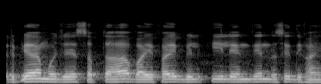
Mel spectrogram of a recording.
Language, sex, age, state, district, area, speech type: Hindi, female, 45-60, Rajasthan, Jaipur, urban, read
